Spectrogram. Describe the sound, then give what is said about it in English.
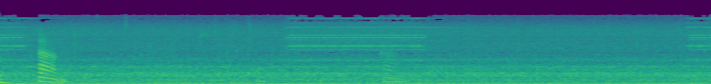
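A telephone rings in the background with steady electronic tones in spaced bursts, one long ring in the middle and another starting at the end, over a constant low room hum. “Do you need to get the phone?”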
